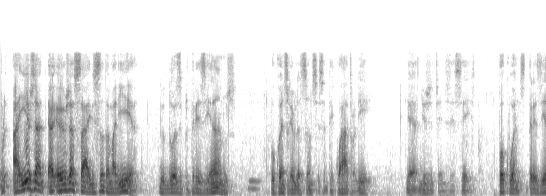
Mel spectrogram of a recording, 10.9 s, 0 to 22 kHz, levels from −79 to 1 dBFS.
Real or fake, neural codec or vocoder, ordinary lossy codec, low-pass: real; none; none; 7.2 kHz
